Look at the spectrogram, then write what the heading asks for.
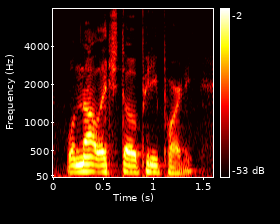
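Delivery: ordinary delivery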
